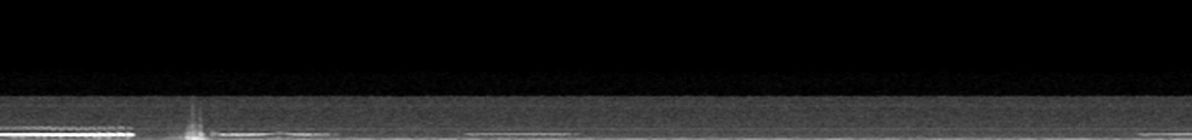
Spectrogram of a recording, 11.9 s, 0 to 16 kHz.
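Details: Little owl calling at night on 17 March 2016 at 01:56: one loud wavering hoot at the start, followed by a sharp click and several fainter, shorter hooted notes over a constant low hum.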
